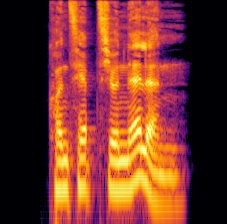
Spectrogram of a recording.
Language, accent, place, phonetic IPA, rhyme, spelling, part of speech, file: German, Germany, Berlin, [kɔnt͡sɛpt͡si̯oˈnɛlən], -ɛlən, konzeptionellen, adjective, De-konzeptionellen.ogg
- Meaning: inflection of konzeptionell: 1. strong genitive masculine/neuter singular 2. weak/mixed genitive/dative all-gender singular 3. strong/weak/mixed accusative masculine singular 4. strong dative plural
